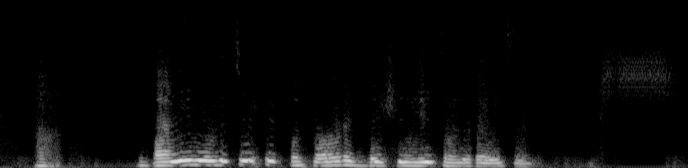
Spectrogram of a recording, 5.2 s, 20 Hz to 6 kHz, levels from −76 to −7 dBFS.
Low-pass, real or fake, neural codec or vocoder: 5.4 kHz; fake; codec, 16 kHz, 0.5 kbps, FreqCodec, smaller model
